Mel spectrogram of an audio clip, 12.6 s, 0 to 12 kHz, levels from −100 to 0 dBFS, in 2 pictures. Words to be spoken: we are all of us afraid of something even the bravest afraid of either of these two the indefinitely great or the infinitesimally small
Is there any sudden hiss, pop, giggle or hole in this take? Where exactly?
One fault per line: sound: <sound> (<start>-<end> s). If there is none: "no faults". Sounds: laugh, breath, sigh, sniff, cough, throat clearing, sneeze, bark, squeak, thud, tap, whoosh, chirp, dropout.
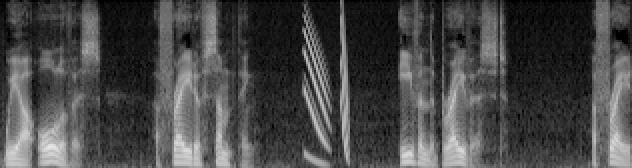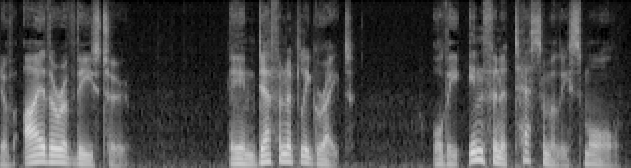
sound: chirp (3.0-3.5 s)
